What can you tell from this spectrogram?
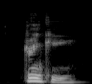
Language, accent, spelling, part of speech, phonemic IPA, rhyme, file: English, Australia, drinkie, noun, /ˈdɹɪŋki/, -ɪŋki, En-au-drinkie.ogg
- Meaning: drink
